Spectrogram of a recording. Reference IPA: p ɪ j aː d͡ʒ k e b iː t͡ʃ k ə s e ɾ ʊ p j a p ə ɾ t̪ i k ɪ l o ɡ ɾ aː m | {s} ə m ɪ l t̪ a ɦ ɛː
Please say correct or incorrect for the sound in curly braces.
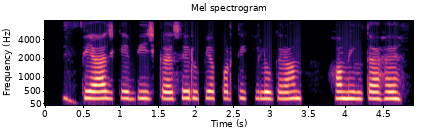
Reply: incorrect: h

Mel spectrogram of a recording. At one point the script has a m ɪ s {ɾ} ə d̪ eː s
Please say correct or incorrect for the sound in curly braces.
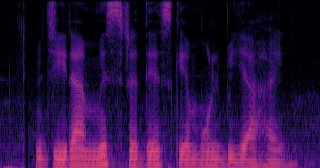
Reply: correct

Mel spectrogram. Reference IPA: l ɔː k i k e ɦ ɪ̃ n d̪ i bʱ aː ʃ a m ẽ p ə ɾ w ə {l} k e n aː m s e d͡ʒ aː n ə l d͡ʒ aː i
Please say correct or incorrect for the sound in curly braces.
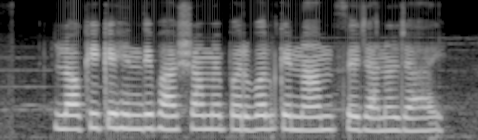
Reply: correct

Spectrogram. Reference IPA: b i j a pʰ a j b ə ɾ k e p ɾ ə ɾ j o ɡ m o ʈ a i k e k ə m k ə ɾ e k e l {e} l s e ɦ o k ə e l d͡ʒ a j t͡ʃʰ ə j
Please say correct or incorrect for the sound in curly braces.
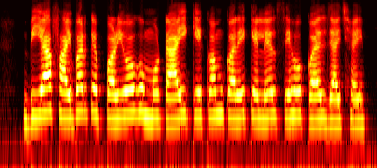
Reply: correct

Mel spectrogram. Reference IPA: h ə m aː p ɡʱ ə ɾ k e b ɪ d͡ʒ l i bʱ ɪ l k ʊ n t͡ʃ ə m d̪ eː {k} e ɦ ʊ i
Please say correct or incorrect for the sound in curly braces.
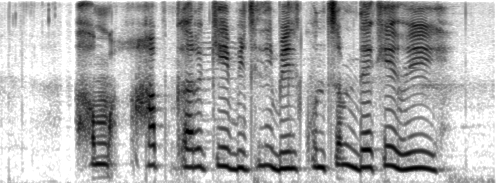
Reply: incorrect: kʰ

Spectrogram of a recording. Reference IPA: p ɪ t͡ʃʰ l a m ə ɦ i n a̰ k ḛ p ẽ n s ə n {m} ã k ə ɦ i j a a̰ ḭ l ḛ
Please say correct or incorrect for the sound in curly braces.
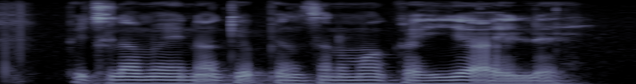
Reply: correct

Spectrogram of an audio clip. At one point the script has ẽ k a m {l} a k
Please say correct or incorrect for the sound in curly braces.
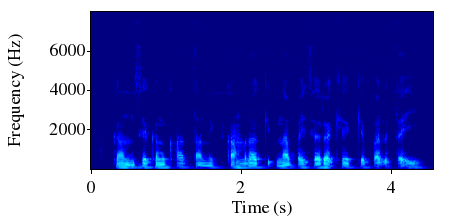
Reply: incorrect: ɾ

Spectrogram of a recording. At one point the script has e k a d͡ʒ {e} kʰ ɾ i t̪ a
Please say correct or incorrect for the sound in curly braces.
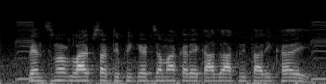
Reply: incorrect: a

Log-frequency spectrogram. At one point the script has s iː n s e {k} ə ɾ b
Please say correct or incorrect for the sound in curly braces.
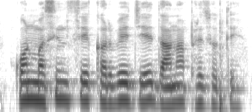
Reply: correct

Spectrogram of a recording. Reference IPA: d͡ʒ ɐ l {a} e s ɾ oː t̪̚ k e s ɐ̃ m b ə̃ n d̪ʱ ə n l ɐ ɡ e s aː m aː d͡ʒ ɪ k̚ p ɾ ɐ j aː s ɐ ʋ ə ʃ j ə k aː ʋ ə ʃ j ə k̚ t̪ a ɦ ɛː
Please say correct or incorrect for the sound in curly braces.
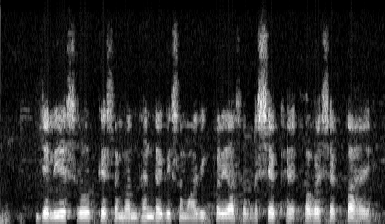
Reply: incorrect: i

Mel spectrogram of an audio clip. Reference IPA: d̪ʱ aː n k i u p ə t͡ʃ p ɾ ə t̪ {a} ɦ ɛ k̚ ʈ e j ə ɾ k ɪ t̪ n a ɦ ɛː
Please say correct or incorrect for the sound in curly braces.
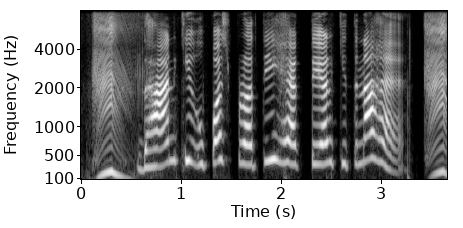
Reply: incorrect: i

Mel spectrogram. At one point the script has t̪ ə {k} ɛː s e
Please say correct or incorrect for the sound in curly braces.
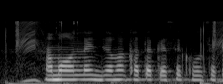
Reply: correct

